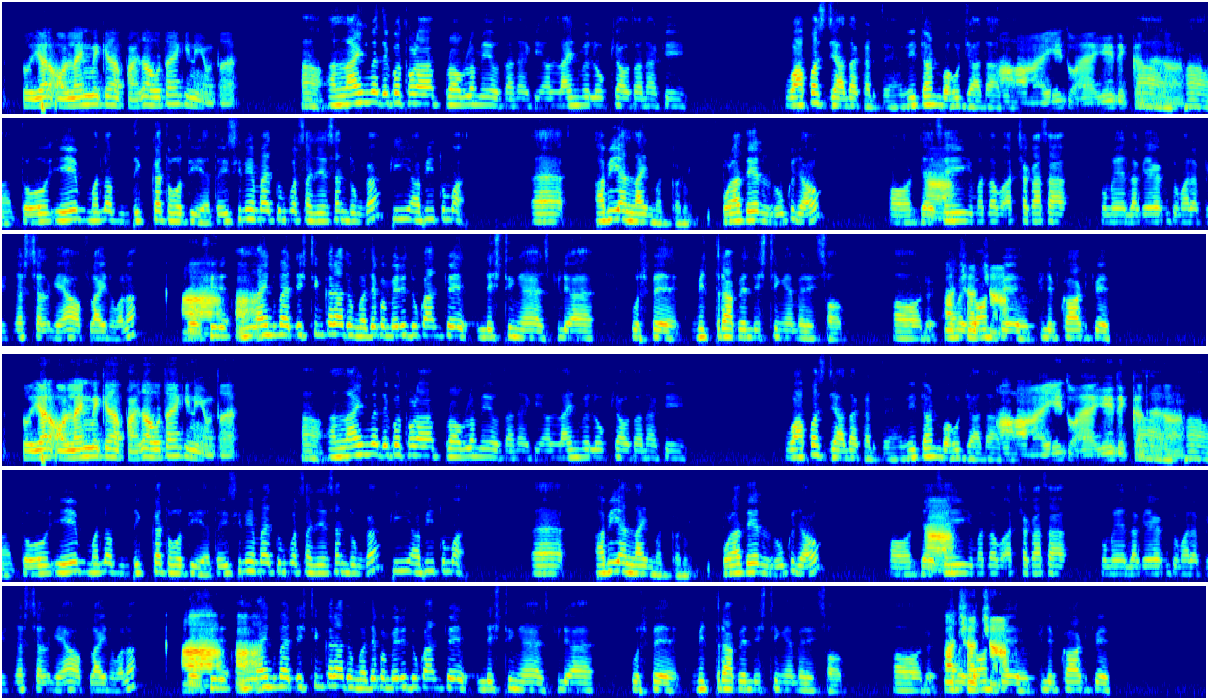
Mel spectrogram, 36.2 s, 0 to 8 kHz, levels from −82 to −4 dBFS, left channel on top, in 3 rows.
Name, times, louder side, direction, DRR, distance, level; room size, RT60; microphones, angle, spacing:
voice 1, 0.0-2.3 9.9-11.8 21.3-21.6 25.9-26.7 33.5-34.2, right 4 dB, 65° right, 1.2 m, -31 dB
voice 2, 3.0-6.8 7.8-10.0 11.3-16.7 17.4-17.7 18.0-19.0 19.3-20.3 20.9-22.7 23.1-25.5 26.0-30.0 30.4-32.5 33.0-35.2, left 2 dB, 35° left, 1.2 m, -36 dB
open air
head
